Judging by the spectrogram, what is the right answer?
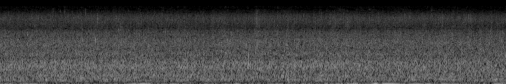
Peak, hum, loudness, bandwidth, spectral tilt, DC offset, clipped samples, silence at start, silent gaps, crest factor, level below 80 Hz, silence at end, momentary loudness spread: -16 dBFS; none; -30 LUFS; 16.5 kHz; -2 dB/octave; under 0.1%; under 0.1%; 0 s; none; 14 dB; -50 dBFS; 0 s; 1 LU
